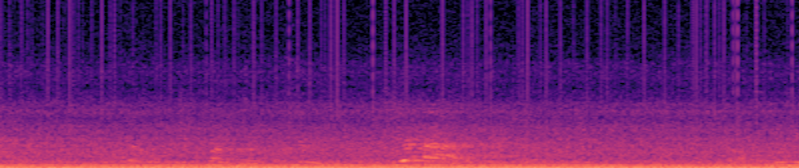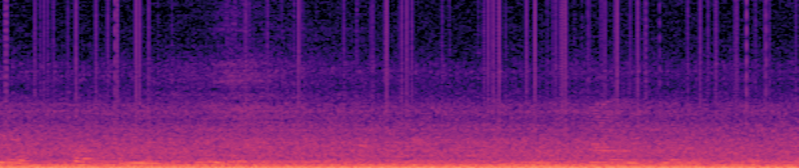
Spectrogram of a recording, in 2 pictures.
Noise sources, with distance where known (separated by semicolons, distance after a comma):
person or small group talking, far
